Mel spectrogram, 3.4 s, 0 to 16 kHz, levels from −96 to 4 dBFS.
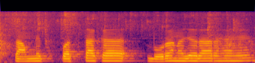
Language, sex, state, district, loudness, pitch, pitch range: Hindi, male, Jharkhand, Ranchi, -16 LUFS, 145 Hz, 140-150 Hz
